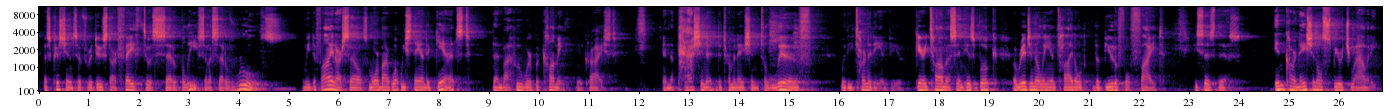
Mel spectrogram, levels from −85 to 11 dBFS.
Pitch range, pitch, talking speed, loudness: 110-135 Hz, 120 Hz, 125 wpm, -21 LUFS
